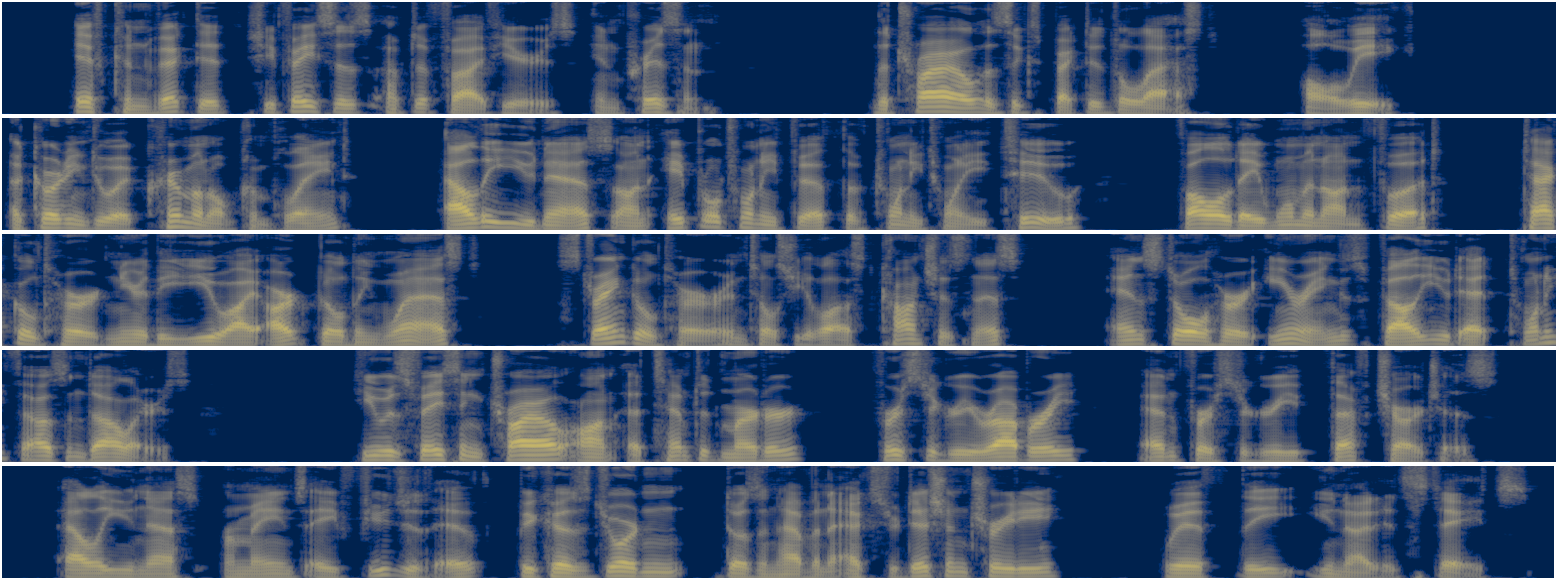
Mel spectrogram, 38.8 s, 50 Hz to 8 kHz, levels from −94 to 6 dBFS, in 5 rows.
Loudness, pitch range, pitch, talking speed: -27 LUFS, 85-110 Hz, 100 Hz, 140 wpm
